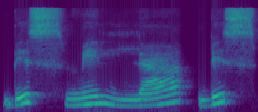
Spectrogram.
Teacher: بس پہ آپ نے صفیر کو واضح رکھنا ہے، سین کی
